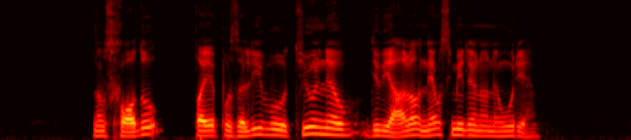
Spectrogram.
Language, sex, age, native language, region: Slovenian, male, 30-49, Slovenian, Central Slovenia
